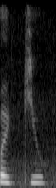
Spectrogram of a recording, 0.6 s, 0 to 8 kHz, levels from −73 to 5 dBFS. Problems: background sounds at intervals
